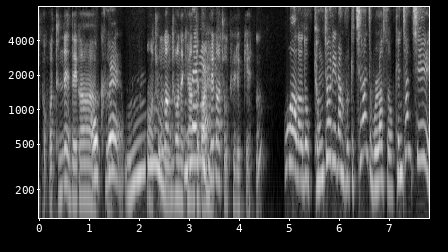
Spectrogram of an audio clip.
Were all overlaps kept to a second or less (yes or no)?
no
